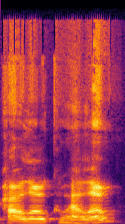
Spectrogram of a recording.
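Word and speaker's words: Paulo Coelho: by please let me know if this is pronounced right paulo cohello yes yeah okay where did you discover him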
